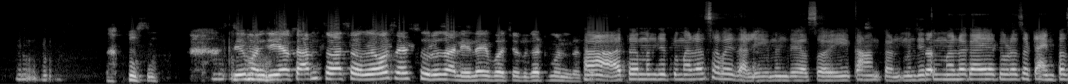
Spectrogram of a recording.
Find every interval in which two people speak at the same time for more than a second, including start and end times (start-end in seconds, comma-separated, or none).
none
